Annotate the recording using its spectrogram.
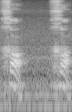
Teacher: kita sebut kha, lidah tak akan naik, belakang saja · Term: infitah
